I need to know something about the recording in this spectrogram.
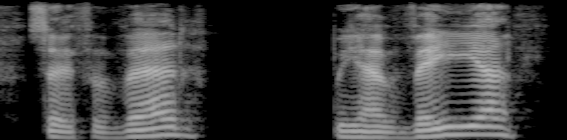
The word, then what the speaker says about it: veía: So for ver, we have veía, veía, with accent on the I, veías.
